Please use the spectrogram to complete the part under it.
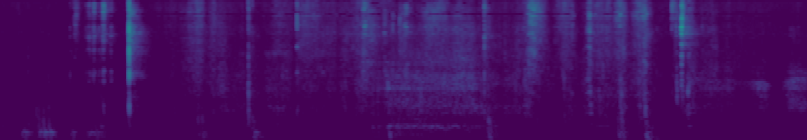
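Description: Scissors cutting paper rosebuds for a shabby chic Christmas craft: a quick run of close, quiet snips and crisp paper rustles, uneven in rhythm, with a soft low murmur in the middle stretch.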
